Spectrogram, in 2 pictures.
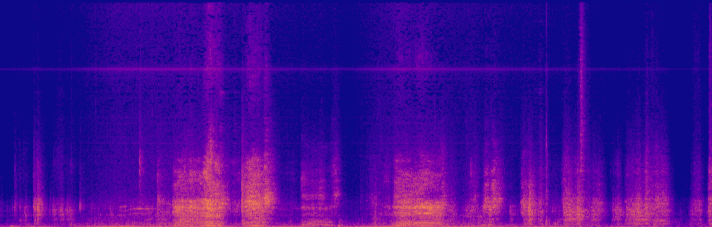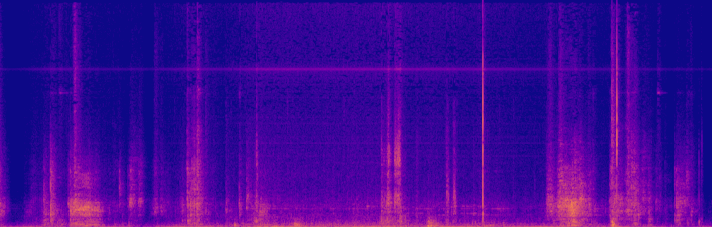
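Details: Lakeland Terrier pup Digga at play with Snoop, a Lakeland x Patterdale cross, filmed on a mobile phone; rough growly, harmonic vocal bursts and panting come in short rushes every few seconds, loudest around the third, fifth, tenth and sixteenth seconds.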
